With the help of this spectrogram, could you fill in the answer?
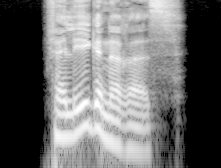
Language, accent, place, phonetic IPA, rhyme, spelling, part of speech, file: German, Germany, Berlin, [fɛɐ̯ˈleːɡənəʁəs], -eːɡənəʁəs, verlegeneres, adjective, De-verlegeneres.ogg
- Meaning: strong/mixed nominative/accusative neuter singular comparative degree of verlegen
